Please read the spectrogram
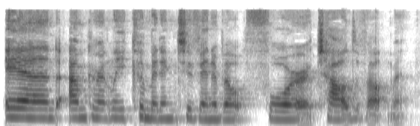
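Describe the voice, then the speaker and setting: A woman's voice: medium pitch, level tone, quick pace, creaky. A young woman in her late teens casually introducing herself as a student guest. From United States.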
